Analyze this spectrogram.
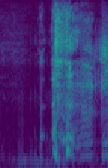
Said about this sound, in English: Let me clear my throat.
